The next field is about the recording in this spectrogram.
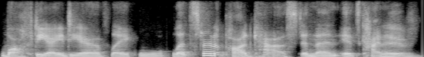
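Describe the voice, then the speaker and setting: A woman's voice: lowish voice, steady tone, normal speed. A young woman co-hosting a podcast, talking reflectively and casually with many fillers. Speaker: podcast co-host.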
